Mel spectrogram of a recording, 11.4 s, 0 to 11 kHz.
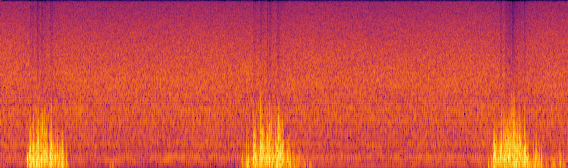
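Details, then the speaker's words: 1996 Lasko 16" Model 2116 oscillating pedestal fan, mid-to-late-90s thrift find, discolored: steady fan hum broken by a harsh buzz under a second long about every five seconds as the head swings; fan runs great but buzzes when oscillating, cause not yet checked. "The fan does run great, But doesn't sound good when it oscillates some reason cuz I can hear buzzing from the thing."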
